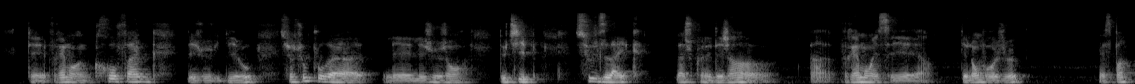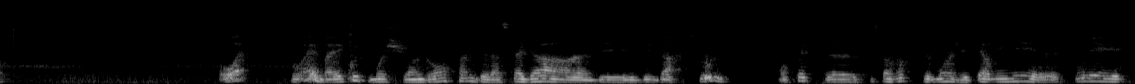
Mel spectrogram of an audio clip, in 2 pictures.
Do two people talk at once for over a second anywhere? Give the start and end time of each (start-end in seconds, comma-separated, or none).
none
